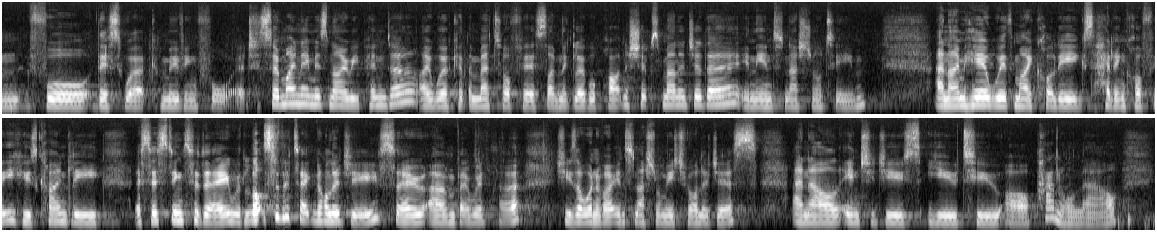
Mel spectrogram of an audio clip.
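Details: Adult speaker, presentation microphone; normal voice.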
